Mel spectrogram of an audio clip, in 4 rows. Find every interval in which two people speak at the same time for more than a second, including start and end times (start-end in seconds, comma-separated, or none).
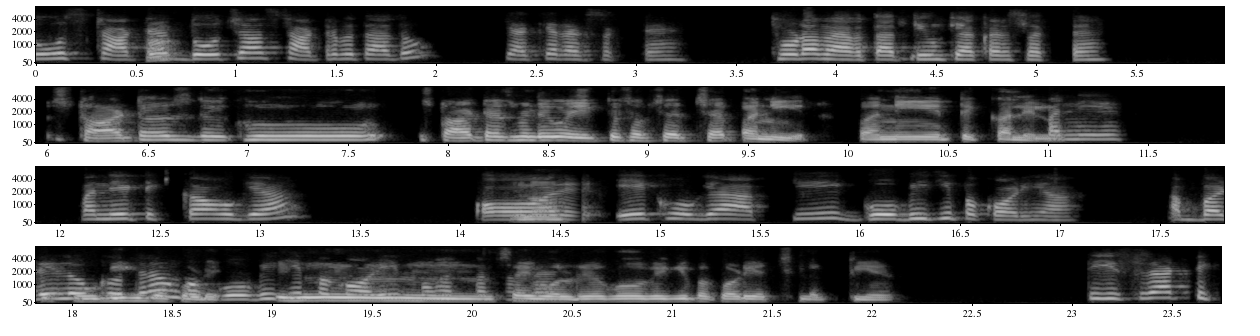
17.9-20.4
